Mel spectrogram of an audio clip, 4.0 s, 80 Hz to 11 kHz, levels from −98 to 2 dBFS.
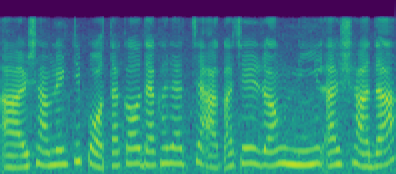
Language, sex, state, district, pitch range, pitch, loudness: Bengali, female, West Bengal, Dakshin Dinajpur, 245-285 Hz, 265 Hz, -14 LUFS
